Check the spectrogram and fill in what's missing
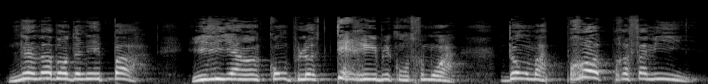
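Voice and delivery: high, loud, slowed pleading in another voice; desperate plea. Acted. Accused pleading with counsellor Coras, loud slow plea. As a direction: beg the judge not to abandon him. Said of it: "quelque chose le touchait dans la voix".

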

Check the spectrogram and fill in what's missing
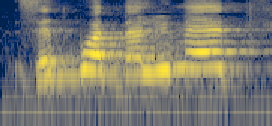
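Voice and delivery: sudden pained realisation, rasped; grating cry. Acted. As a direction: grind out the words in pain. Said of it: "grinça-t-il".

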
